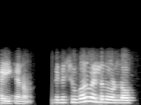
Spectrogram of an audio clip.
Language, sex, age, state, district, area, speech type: Malayalam, female, 30-45, Kerala, Idukki, rural, conversation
